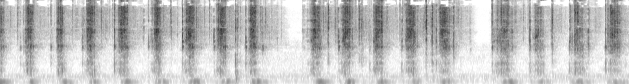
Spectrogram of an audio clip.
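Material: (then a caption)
Soap. A wedge of solid white soap is grated on a handheld metal grater, held by fingers with blue nails. Quick, repeated scraping strokes make bright, raspy bursts in a steady rhythm, with short pauses between runs.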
